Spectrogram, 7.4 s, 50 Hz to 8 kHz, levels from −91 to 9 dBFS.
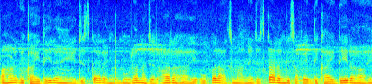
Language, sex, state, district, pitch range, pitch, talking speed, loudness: Hindi, female, Chhattisgarh, Jashpur, 175-195 Hz, 180 Hz, 175 wpm, -17 LUFS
